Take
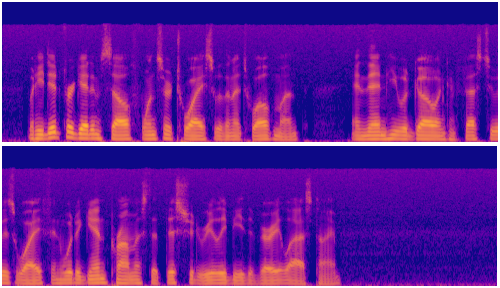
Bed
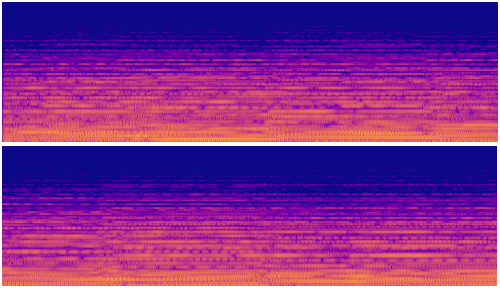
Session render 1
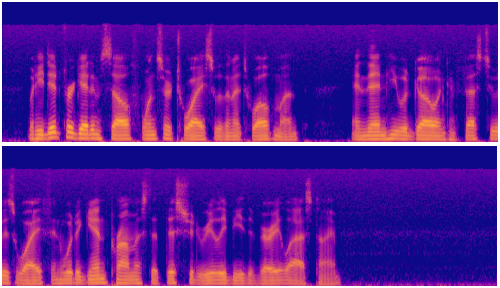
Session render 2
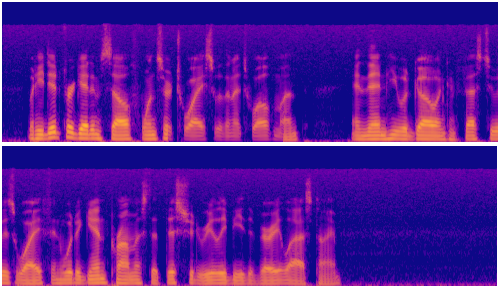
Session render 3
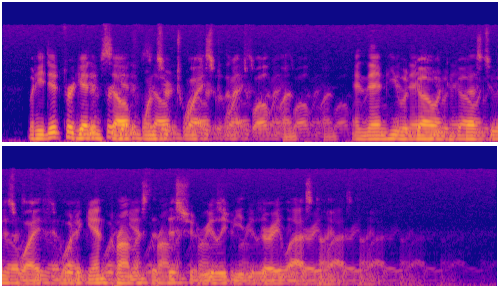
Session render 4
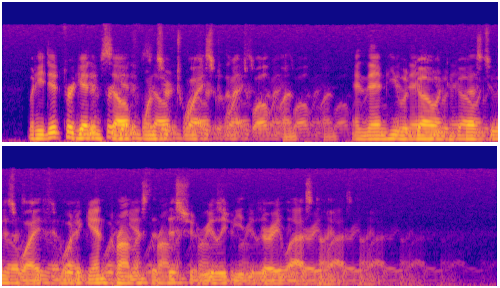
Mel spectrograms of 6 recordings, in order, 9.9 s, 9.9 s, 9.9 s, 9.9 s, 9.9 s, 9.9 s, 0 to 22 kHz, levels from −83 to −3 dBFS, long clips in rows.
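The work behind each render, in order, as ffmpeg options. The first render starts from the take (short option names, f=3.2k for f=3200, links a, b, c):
-af "afftdn=nr=6:nf=-50"
-filter_complex "[0:a]asettb=1/sr,asplit=3[a][b][c];[a]atrim=end=1.654[d];[b]atrim=start=1.65:end=2.81,asetpts=PTS-STARTPTS,afade=t=in:d=0.004:c=qsin,afade=t=out:st=1.156:d=0.004:c=qsin,highpass=f=860:p=1[e];[c]atrim=start=2.806[f];[d][e]acrossfade=d=0.004:c1=hsin:c2=qsin[g];[g][f]acrossfade=d=0.004:c1=qsin:c2=hsin"
-filter_complex "[0:a]asplit=2[a][b];[b]adelay=18,volume=-11dB[c];[a][c]amix=inputs=2:normalize=0,asplit=2[d][e];[e]adelay=404,lowpass=f=1.6k:p=1,volume=-5.5dB,asplit=2[f][g];[g]adelay=404,lowpass=f=1.6k:p=1,volume=0.45,asplit=2[h][i];[i]adelay=404,lowpass=f=1.6k:p=1,volume=0.45,asplit=2[j][k];[k]adelay=404,lowpass=f=1.6k:p=1,volume=0.45,asplit=2[l][m];[m]adelay=404,lowpass=f=1.6k:p=1,volume=0.45[n];[f][h][j][l][n]amix=inputs=5:normalize=0[o];[d][o]amix=inputs=2:normalize=0"
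-af "volume=6dB,alimiter=limit=-3dB:level=0:latency=1"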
